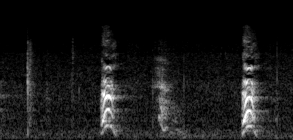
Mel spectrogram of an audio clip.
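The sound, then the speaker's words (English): Dogs bark in a few sharp, separate bursts spaced irregularly over several seconds, with two louder barks standing out and a fainter one between them, and no voices. “Looking? Looking? All the dogs looking.”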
